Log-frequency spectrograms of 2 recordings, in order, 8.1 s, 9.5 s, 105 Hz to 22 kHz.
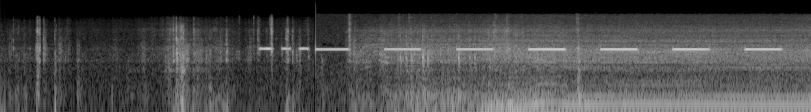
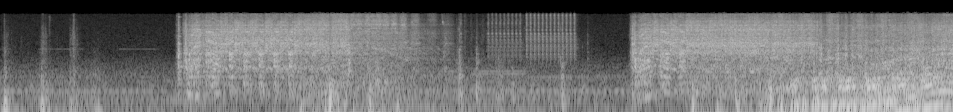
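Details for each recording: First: Car whose injectors had clogged, after sorting the injectors: brief crank, catches at once, smooth even idle with chime beeping; normal start, idle speed control motor still bad. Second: Mitsubishi Galant engine with RC 550 injectors cranks and catches with a rough roar, sags, then fires unevenly and won't stay running; massive vacuum leak, after owner first suspected the MAF translator setting.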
